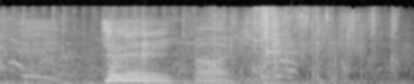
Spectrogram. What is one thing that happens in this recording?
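A young man exclaims loudly in surprise.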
